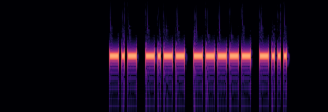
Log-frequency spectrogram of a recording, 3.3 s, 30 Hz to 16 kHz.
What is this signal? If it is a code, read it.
Morse code, heard as a keyed tone, about 40 wpm, 700 Hz. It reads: KY0B
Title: USA Call Signs - 4 Characters - Repeated 3x - 40wpm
